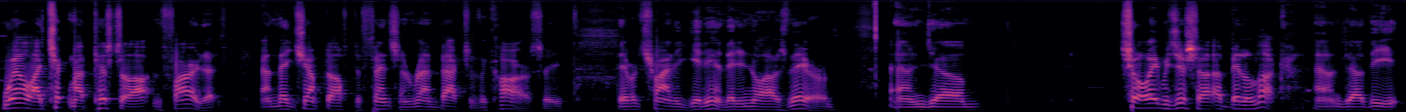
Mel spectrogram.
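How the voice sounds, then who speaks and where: An older man telling war memories in a casual interview, unhurried and rambling with many fillers, recorded on a lapel mic in a living room. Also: low voice, a little mellow. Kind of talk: casual oral history interview. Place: living room, seated on couch.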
